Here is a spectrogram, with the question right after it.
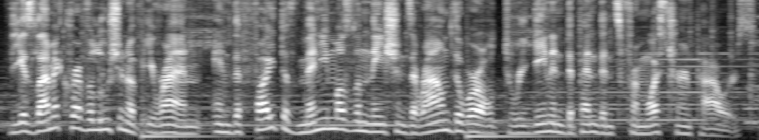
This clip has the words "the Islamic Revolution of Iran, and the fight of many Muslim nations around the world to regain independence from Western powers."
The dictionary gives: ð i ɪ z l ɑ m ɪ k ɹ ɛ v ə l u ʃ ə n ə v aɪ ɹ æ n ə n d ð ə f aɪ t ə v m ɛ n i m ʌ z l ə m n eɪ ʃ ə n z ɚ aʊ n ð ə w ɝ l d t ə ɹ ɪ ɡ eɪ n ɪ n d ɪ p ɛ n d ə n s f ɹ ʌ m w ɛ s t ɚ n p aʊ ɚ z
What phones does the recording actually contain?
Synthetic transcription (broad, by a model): ð i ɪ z l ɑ m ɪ k ɹ ɛ v ə l u ʃ ə n ə v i ɹ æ n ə n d ð ə f aɪ t ə v m ɛ n i m ʌ z l ə m n eɪ ʃ ə n z ɚ aʊ n ð ə w ɝ l d t ə ɹ ɪ ɡ eɪ n ɪ n d ɪ p ɛ n d ə n s f ɹ ʌ m w ɛ s t ɚ n p aʊ ɚ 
